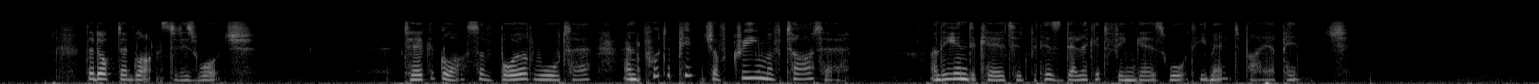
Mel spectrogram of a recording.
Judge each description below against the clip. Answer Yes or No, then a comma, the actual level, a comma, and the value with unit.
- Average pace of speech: No, slow, 130 wpm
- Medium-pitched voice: No, high, 220 Hz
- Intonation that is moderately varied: Yes, average, 3.3 semitones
